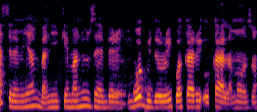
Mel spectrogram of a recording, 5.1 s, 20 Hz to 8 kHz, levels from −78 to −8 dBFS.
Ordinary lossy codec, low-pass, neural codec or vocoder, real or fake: MP3, 32 kbps; 7.2 kHz; none; real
